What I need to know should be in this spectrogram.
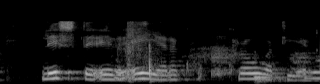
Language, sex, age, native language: Icelandic, female, 9, Icelandic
